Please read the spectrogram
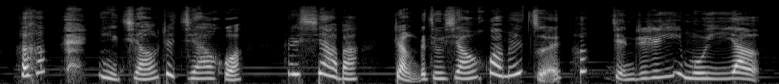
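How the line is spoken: Loud laughing voice. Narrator (Chinese): 他一边放声大笑，一边高声地说

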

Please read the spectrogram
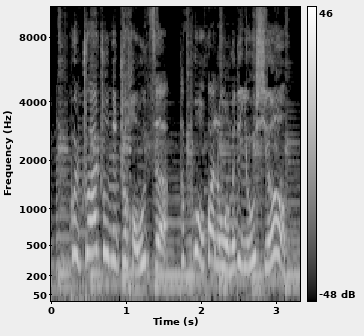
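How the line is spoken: Shouting. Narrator (Chinese): 有人喊

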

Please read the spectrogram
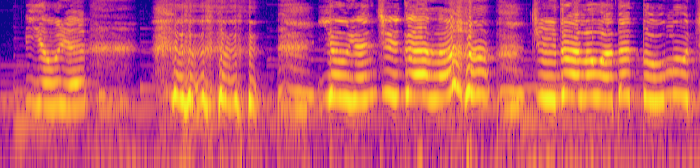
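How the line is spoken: Loud sobbing. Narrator (Chinese): 夏绿蒂再也无法忍住悲伤，大声的哭着

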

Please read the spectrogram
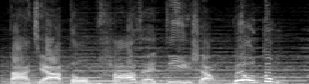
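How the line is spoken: Shouting through loudspeaker. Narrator (Chinese): 士兵阿米尔把扩音器放在嘴边，他依次用英文和希伯来文喊话

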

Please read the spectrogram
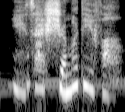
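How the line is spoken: Weak, hurried, trembling. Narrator (Chinese): 他的声音依旧很微弱，可是语调却有些急促，还有些细微的颤抖

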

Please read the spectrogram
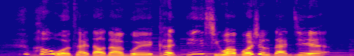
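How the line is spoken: Laughing. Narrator (Chinese): 布子笑着说

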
